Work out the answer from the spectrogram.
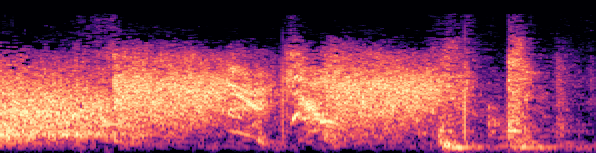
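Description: Gunshot in a radio drama: a short, heavy, slam-like bang near the end, with a quick follow-up jolt, breaking a dense, noisy stretch of background sound.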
